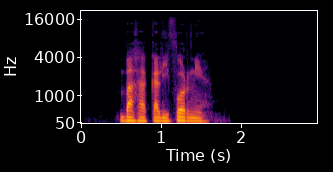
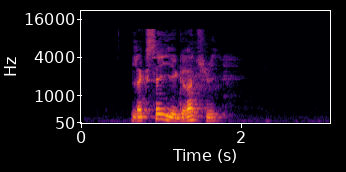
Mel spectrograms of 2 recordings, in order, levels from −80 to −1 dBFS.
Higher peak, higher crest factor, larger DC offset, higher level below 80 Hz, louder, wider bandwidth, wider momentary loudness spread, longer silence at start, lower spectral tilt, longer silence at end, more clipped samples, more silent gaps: first, 0 dBFS vs -4 dBFS; about the same, 22 dB vs 22 dB; neither; first, -60 dBFS vs -66 dBFS; first, -21 LUFS vs -24 LUFS; first, 16 kHz vs 11.5 kHz; second, 8 LU vs 14 LU; second, 0.5 s vs 0.65 s; first, -8 dB/octave vs -5 dB/octave; about the same, 1.35 s vs 1.35 s; neither; neither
